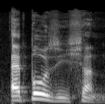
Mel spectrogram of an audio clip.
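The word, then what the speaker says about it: apposition: पहलू पर, संज्ञा और एपोजिशन। संज्ञा और एपोजिशन, स्पेलिंग देखिए, APPO, ऑपोजिशन नहीं है।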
